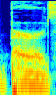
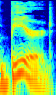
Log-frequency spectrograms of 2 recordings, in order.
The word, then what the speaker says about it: beard: Just be careful with the pronunciation, because you don't know how many students of mine tell me that I have a bird on my face. Y no, I have a beard. Right? I don't have a bird. I have a beard. So be careful. You don't mispronounce those words.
